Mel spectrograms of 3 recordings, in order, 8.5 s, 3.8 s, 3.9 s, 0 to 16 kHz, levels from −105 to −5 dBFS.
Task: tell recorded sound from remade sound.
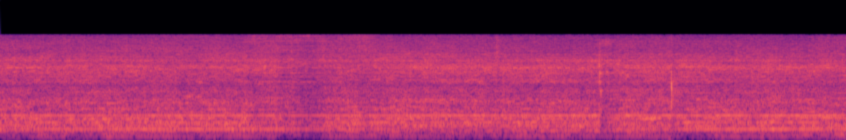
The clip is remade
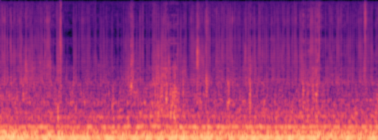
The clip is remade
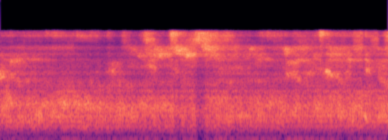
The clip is remade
